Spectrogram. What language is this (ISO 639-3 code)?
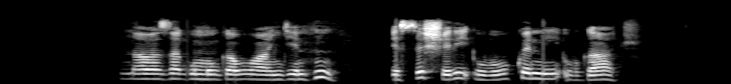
kin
